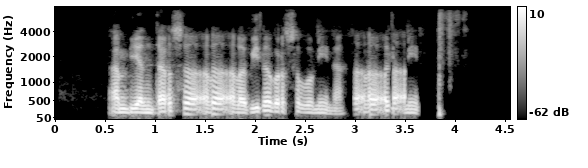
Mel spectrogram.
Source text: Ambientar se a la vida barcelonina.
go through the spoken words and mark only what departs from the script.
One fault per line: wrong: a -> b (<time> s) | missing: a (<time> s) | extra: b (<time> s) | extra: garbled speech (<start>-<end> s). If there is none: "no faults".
extra: a (1.6 s)
extra: garbled speech (3.0-3.6 s)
